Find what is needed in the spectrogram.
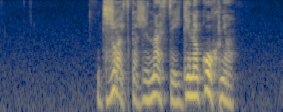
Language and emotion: Russian, angry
